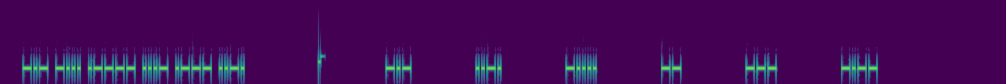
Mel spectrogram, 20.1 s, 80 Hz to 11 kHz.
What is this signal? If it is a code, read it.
Morse code, heard as a keyed tone, about 22 wpm, spaced as for 9 wpm, 700 Hz. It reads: KB1VJF KF6MOY
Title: USA Call Signs - 6 Characters - 8x Character Spacing - 22wpm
